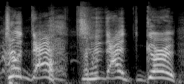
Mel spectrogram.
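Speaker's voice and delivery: put-on high, loud, outraged scolding in an older woman's voice; mock-horrified high yell; scolding shout. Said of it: "And she goes".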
